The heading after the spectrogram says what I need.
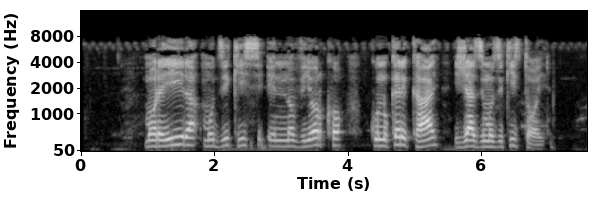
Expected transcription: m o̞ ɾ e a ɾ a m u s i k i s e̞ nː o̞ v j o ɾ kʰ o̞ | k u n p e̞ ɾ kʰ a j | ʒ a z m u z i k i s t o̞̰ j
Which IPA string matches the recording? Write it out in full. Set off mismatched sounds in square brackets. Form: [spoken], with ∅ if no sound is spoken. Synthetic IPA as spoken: m o̞ ɾ e [i] ɾ a m u [z] i k i s e̞ nː o̞ v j o ɾ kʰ o̞ | k u n [k] e̞ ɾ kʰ a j | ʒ a z m u z i k i s t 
